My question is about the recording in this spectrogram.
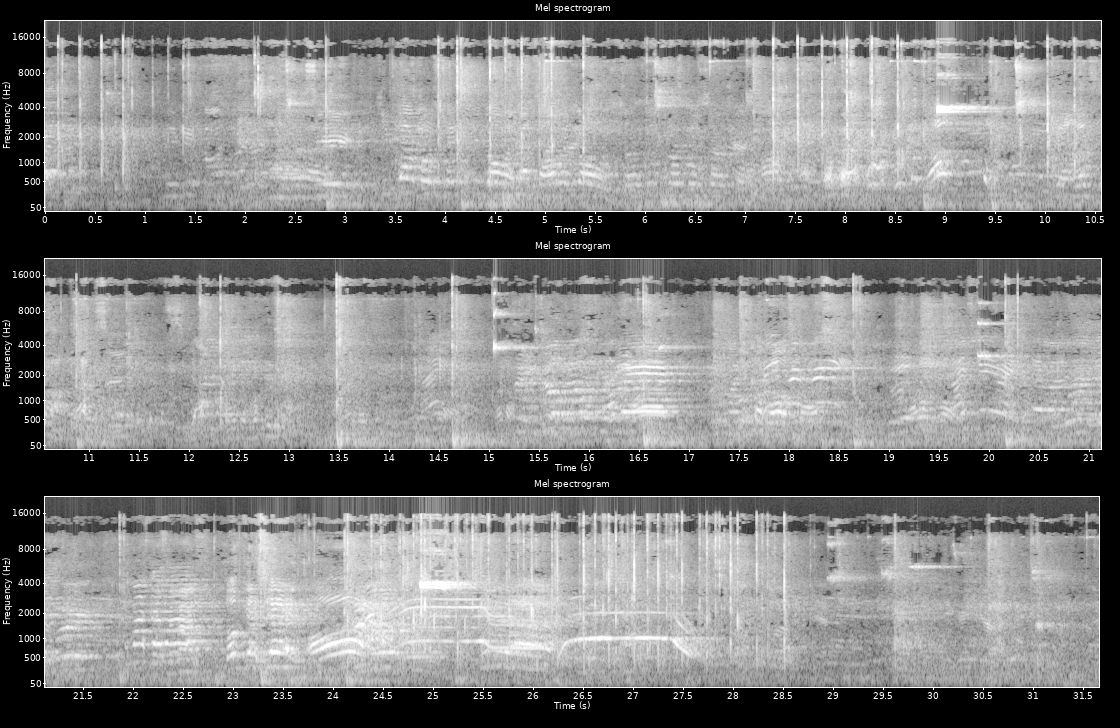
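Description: Indoor volleyball play in a large gym: players' voices calling out and talking, mixed with repeated thuds of the ball being struck and bouncing, echoing in the hall.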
